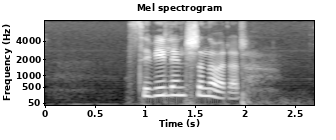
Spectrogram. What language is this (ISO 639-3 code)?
nor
